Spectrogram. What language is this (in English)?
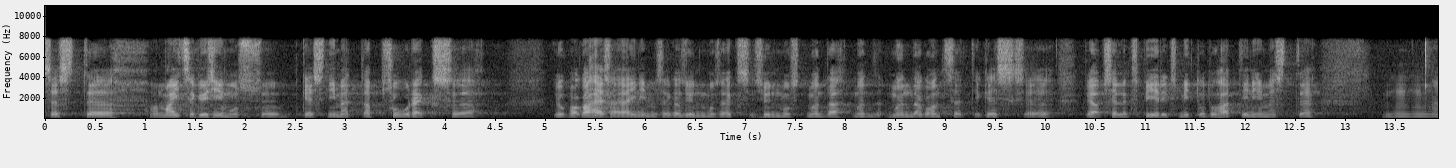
Estonian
